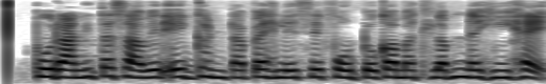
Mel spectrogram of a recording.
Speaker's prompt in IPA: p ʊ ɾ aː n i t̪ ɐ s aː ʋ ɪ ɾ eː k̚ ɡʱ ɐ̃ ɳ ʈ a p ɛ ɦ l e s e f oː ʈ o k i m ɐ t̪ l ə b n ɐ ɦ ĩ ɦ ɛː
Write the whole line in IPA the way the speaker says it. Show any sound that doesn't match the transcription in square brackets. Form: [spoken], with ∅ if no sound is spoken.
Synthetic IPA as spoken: p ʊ ɾ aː n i t̪ ɐ s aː ʋ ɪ ɾ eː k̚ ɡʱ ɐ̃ ɳ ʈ a p ɛ ɦ l e s e f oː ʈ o k [a] m ɐ t̪ l ə b n ɐ ɦ ĩ ɦ ɛː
